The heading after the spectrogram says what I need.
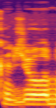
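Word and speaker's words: Kahun: o'connor's the horn or cajula that is how you say it that's not how i was saying cajula before but that is live and learn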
